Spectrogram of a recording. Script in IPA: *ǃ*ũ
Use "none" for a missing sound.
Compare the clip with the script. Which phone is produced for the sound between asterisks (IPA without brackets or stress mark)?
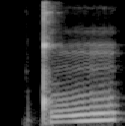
ǃ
